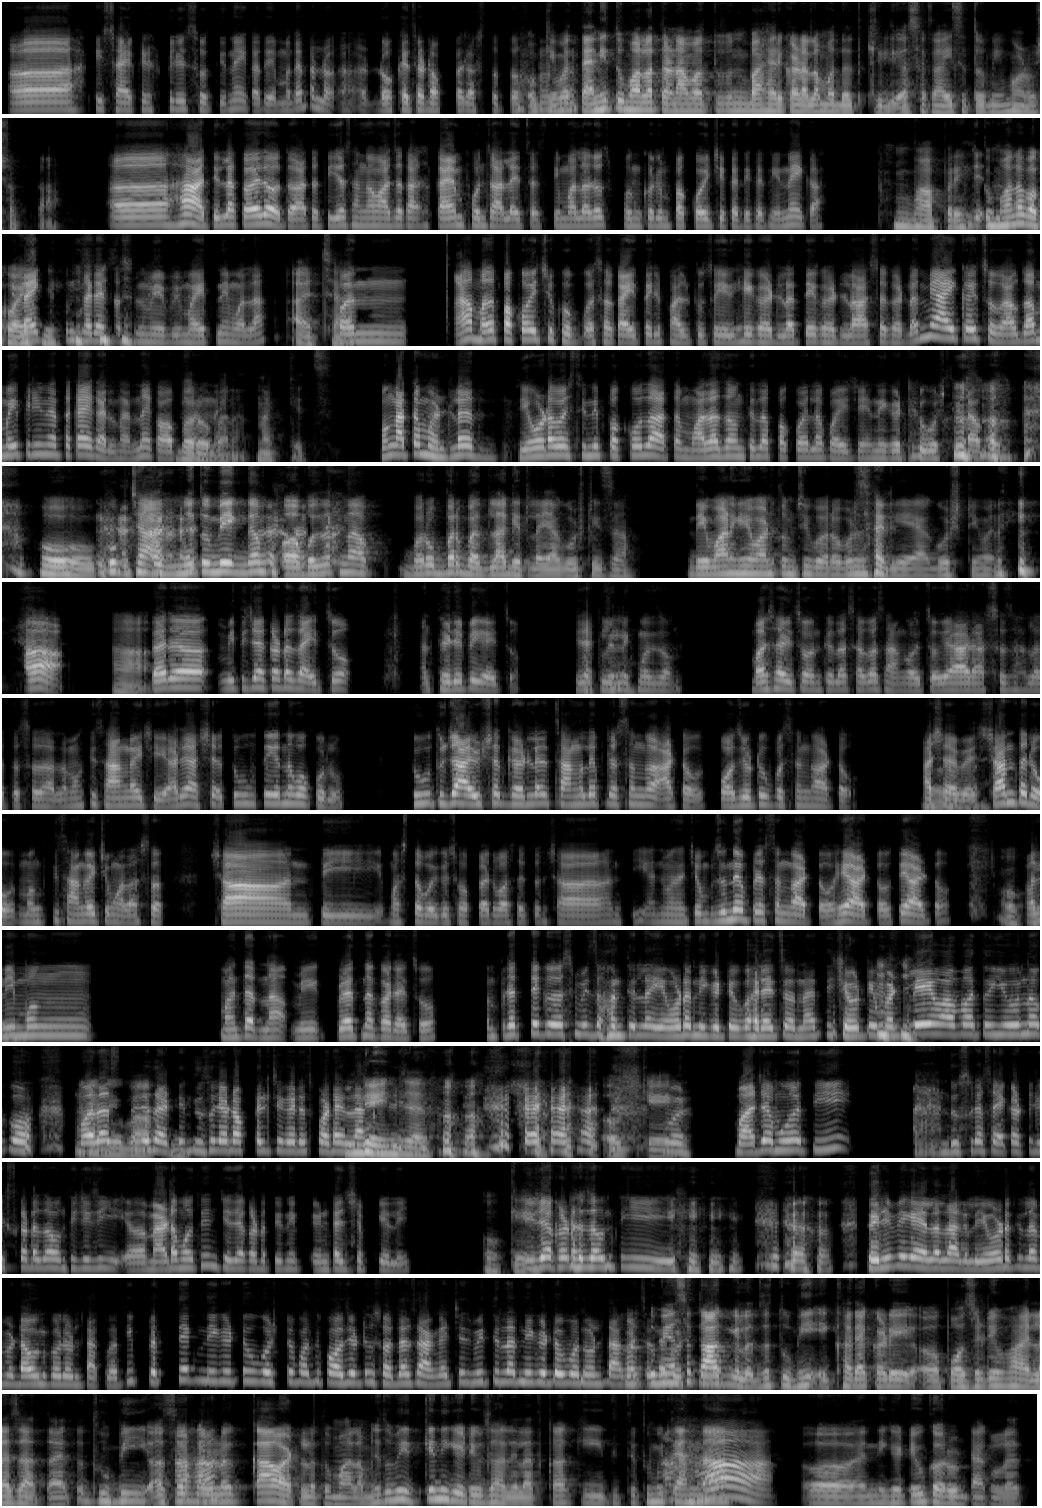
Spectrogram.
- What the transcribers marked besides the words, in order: unintelligible speech; other background noise; chuckle; chuckle; tapping; chuckle; laughing while speaking: "निगेटिव्ह"; laugh; cough; laughing while speaking: "झालीये"; chuckle; chuckle; laughing while speaking: "प्रत्येक वेळेस मी जाऊन तिला … गरज पडायला लागली"; chuckle; laugh; chuckle; throat clearing; laughing while speaking: "तिच्याकडं जाऊन ती थेरपी घ्यायला लागली एवढं तिला मी डाउन करून टाकलं"; laugh; in English: "थेरपी"
- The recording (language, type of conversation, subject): Marathi, podcast, नकारात्मक विचार मनात आले की तुम्ही काय करता?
